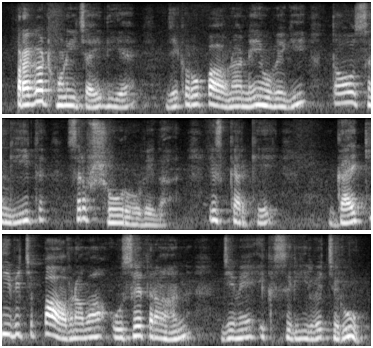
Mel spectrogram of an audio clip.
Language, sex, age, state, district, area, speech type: Punjabi, male, 45-60, Punjab, Rupnagar, rural, spontaneous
